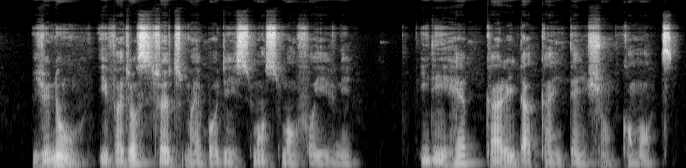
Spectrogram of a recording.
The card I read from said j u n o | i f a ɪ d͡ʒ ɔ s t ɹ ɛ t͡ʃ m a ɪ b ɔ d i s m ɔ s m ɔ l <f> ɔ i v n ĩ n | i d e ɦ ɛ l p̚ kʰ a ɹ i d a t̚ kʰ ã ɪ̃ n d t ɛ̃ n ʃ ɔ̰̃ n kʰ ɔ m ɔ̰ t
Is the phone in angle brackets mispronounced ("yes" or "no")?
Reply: no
